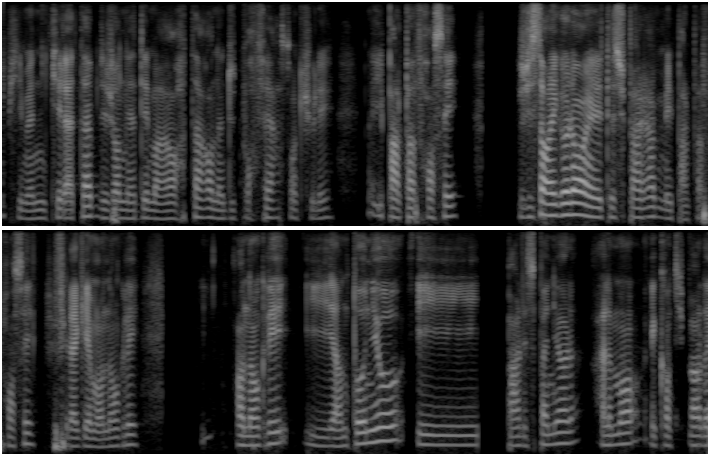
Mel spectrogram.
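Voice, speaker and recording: Lively man telling a crude anecdote. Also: medium pitch, no room sound, clean studio sound. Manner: animated, crude slang and swearing; frequent filler hesitations. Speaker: podcast co-host and competitive player. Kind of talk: casual storytelling chat.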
